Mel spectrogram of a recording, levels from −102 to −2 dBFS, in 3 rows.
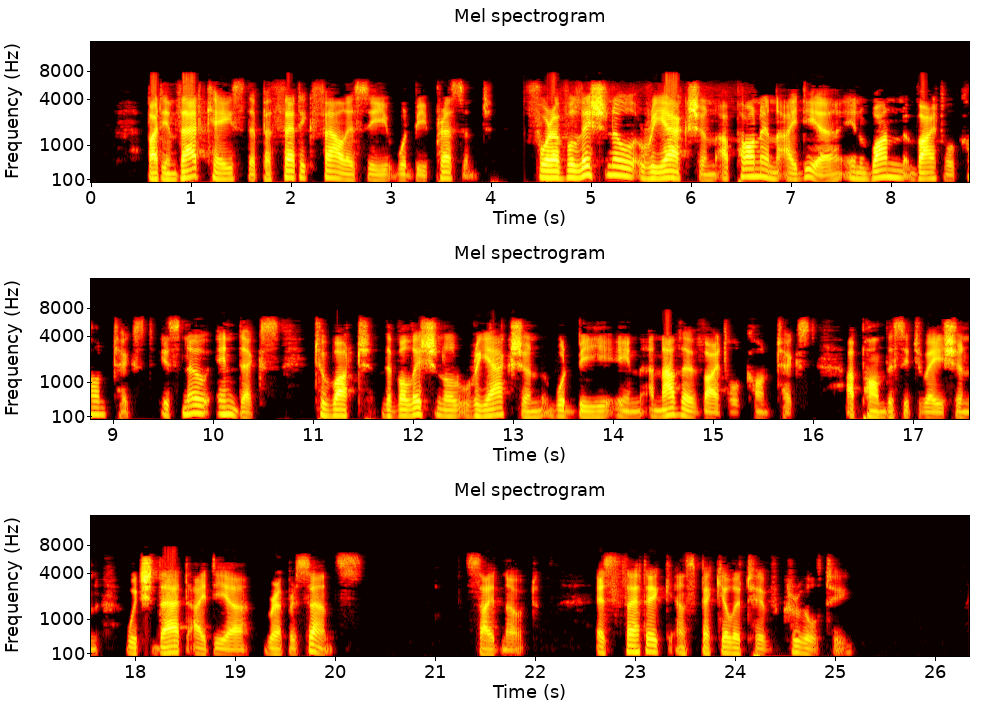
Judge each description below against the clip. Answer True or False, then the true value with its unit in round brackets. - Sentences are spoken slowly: True (105 wpm)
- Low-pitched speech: True (115 Hz)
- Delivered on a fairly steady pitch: False (5.2 semitones)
